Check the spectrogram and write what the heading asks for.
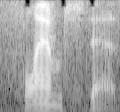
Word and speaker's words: Flamsteed: Well, you know, talking about the observatory, my research indicates, David, that it was a Mr. John Flamsteed, and I'll spell that, F-L-A-M-S-T-E-E-D, from England, who was a noted astronomer, engineer, and inventor.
